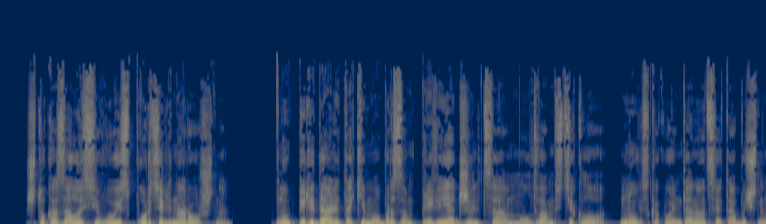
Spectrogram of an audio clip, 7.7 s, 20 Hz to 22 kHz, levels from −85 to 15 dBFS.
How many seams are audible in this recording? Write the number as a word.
two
